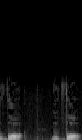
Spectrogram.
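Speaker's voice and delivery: DHA with a heavy voiced th, dark vowel; emphatic dh. Shown as a demonstration. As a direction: press and deepen the DH of DHA. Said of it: "the emphatic version of the dhal".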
